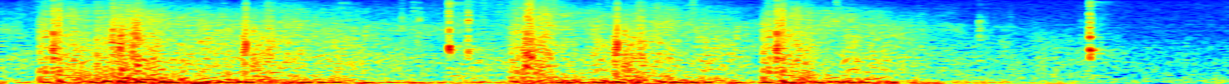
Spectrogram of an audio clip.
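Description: Broadside cannon fire from a sailing warship's port battery in an age-of-sail naval battle, a dense run of deep booms and rumbling blasts overlapping for several seconds, loud and close, then fading.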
